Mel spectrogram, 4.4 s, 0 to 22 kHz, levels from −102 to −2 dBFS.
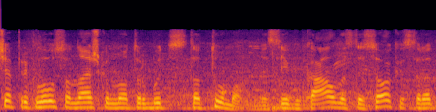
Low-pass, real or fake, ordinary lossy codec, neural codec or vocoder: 7.2 kHz; real; MP3, 48 kbps; none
